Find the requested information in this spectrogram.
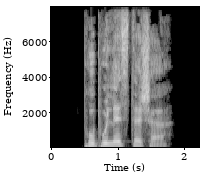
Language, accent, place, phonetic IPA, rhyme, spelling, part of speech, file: German, Germany, Berlin, [popuˈlɪstɪʃɐ], -ɪstɪʃɐ, populistischer, adjective, De-populistischer.ogg
- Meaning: 1. comparative degree of populistisch 2. inflection of populistisch: strong/mixed nominative masculine singular 3. inflection of populistisch: strong genitive/dative feminine singular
